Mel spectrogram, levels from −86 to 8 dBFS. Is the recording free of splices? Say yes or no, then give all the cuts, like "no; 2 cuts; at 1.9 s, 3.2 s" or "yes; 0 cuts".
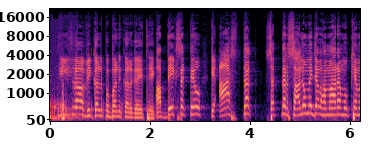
no; 1 cut; at 2.1 s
